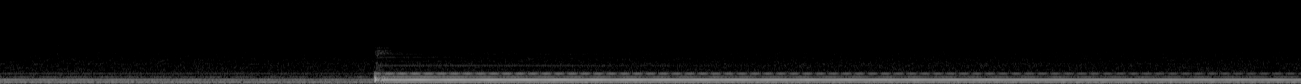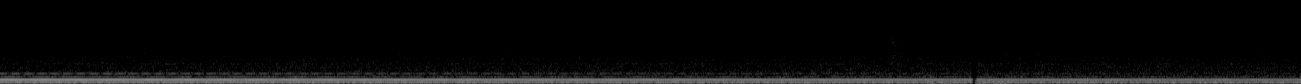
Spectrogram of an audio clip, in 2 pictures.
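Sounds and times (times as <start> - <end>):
singing bowls humming: 0.0 - 26.0.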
